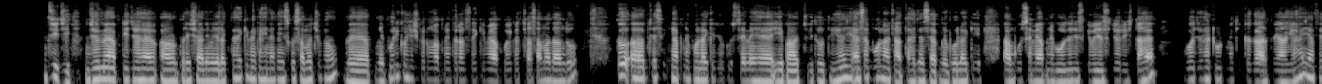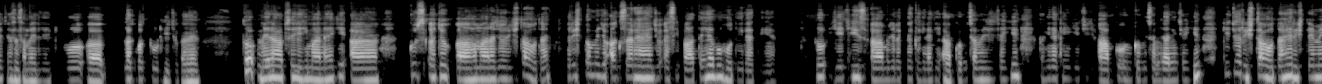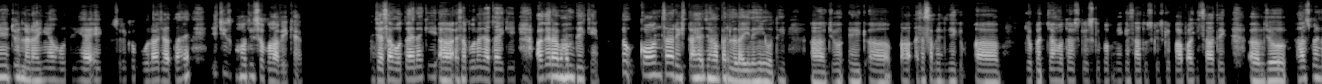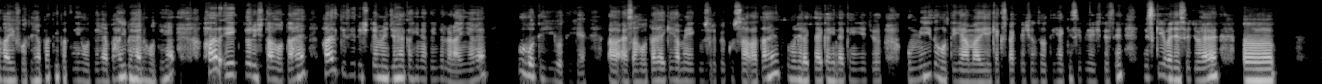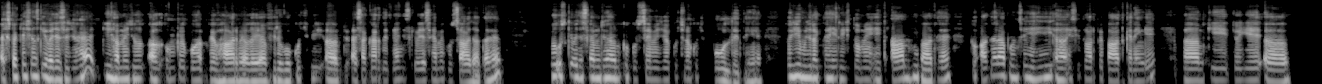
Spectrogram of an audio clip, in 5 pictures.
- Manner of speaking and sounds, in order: in English: "हसबैंड-वाइफ़"; in English: "एक्सपेक्टेशन्स"; in English: "एक्सपेक्टेशन्स"
- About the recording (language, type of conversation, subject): Hindi, advice, गलती के बाद मैं खुद के प्रति करुणा कैसे रखूँ और जल्दी कैसे संभलूँ?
